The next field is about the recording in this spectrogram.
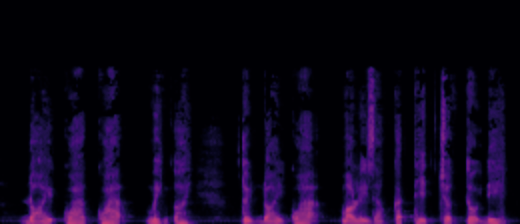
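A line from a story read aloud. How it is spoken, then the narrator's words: Panting soft voice. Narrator (Vietnamese): Ông Phú thở hổn hển rồi khẽ nói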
